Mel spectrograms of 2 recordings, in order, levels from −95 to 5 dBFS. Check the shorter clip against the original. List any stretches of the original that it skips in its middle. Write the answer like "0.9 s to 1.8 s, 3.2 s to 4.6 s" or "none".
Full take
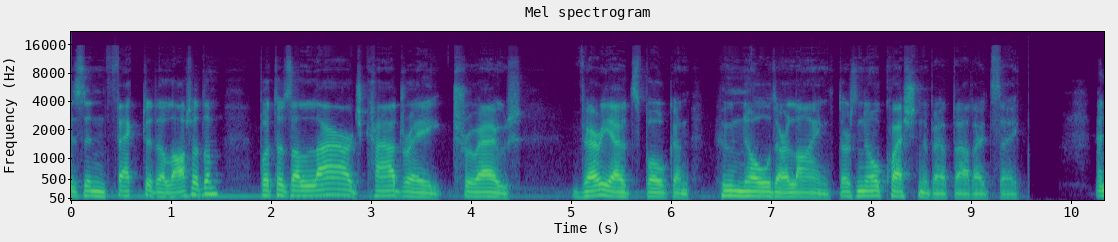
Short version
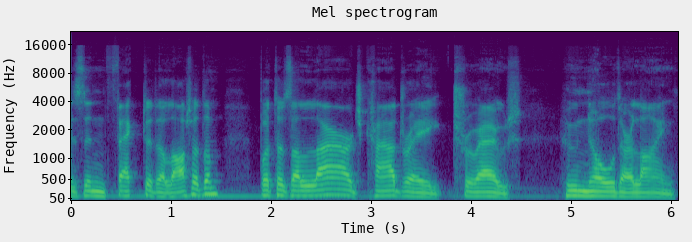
4.9 s to 6.4 s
